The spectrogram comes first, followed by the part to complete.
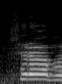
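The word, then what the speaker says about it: slab: 르 슬라브 라고 합니다 슬랩 이라고 해요 슬랩 이 바닥 이란 뜻이에요 슬레인 데 스라브 라고도 있습니다 이제 일본식 발음인 거죠 일본식 발음은 아예 팥 침이 없죠 슬랩 인데 그거를 스라브 라고도 있구요 혹은 슬래브 라고도 있습니다 바로 이렇게 슬랩 까지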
